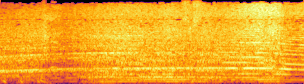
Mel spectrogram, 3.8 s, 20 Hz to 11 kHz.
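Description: The Aston Martin Honda Formula 1 car engine on its first lap drones loudly and steadily for a few seconds, its layered high-pitched harmonic whine holding and slightly rising in pitch, with no voices.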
